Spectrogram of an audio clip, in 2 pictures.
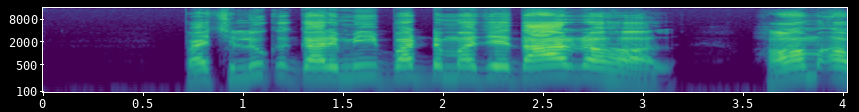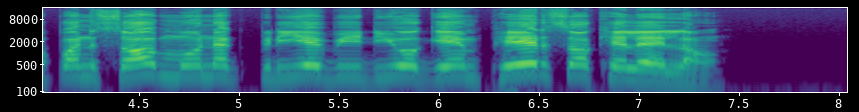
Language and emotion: Maithili, happy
